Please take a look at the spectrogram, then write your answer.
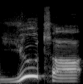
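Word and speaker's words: Eutaw: today this guy was born in Utah Alabama that is not that is not spelled with a u that is spelled e u or or not a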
